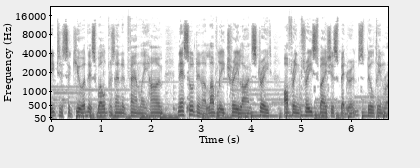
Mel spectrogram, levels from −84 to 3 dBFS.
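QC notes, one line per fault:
1.97 s, compressed frames skipped: the sound jumps ahead by about one 20 ms frame.
3.95–3.98 s, compressed frames skipped: another jump of roughly one 20 ms frame.
5.83 s, compressed frames skipped: this time about two frames go missing, roughly 40 ms of audio.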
